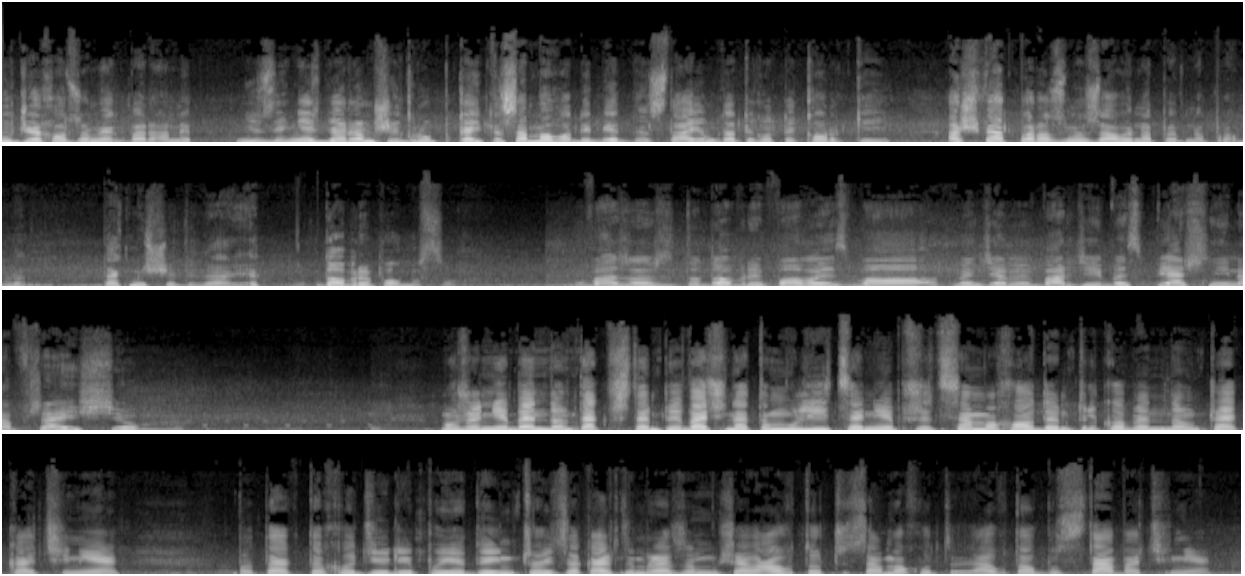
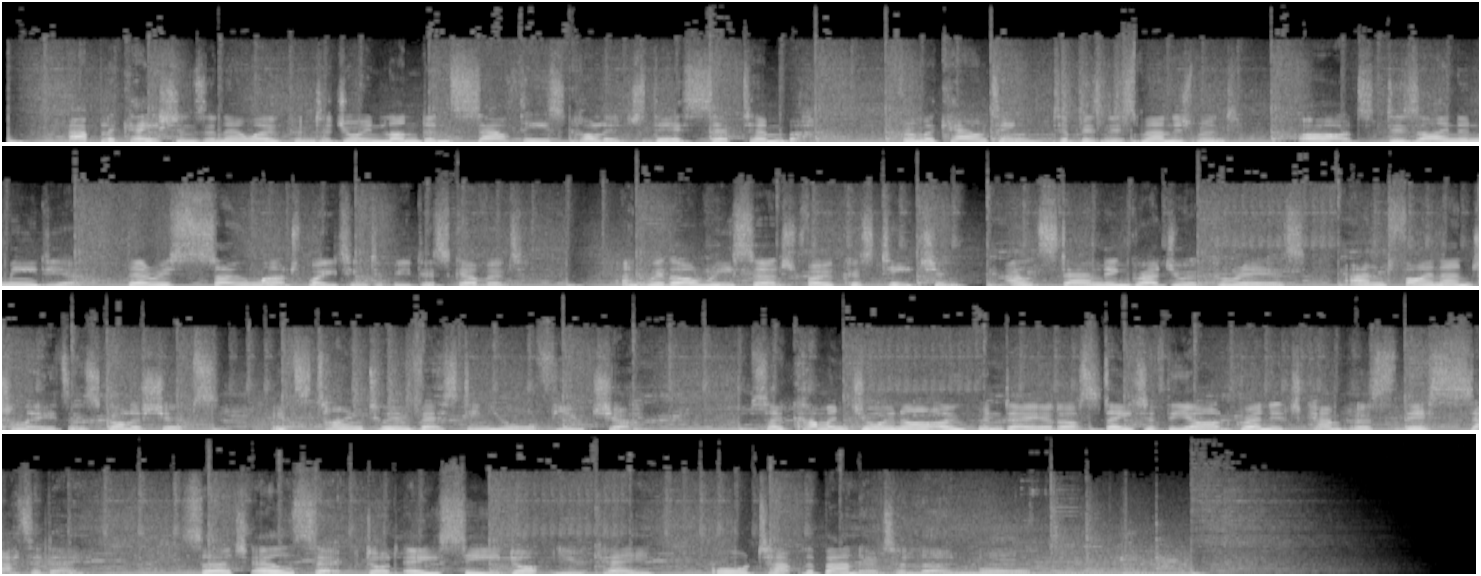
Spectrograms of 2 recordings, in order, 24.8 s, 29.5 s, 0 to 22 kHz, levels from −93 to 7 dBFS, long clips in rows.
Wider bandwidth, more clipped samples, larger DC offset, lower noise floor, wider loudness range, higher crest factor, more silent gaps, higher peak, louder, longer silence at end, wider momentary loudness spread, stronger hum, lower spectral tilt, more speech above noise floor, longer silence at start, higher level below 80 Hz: second, 17.5 kHz vs over 20 kHz; neither; neither; second, -49 dBFS vs -69 dBFS; first, 6 LU vs 2 LU; first, 22 dB vs 16 dB; neither; about the same, 0 dBFS vs -2 dBFS; second, -21 LUFS vs -17 LUFS; second, 0.15 s vs 0.9 s; first, 11 LU vs 8 LU; neither; about the same, -4 dB/octave vs -4.5 dB/octave; second, 28 dB vs 53 dB; about the same, 0 s vs 0.05 s; second, -62 dBFS vs -26 dBFS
